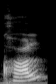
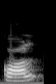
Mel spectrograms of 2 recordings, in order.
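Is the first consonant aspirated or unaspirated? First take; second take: aspirated; unaspirated. First: The first consonant is an aspirated kh. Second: The first consonant is a plain unaspirated k. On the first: The speaker calls it right. "এটার শুদ্ধ উচ্চারণ হচ্ছে খল" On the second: The speaker calls it wrong. "আমরা উপমহাদেশে এটাকে কল এবং কাম বলি"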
